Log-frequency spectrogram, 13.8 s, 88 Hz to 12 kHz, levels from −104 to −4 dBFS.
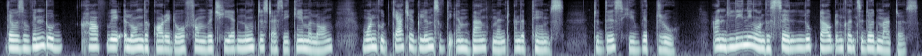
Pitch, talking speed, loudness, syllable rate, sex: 175 Hz, 180 wpm, -18 LUFS, 5.3 syllables/s, female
